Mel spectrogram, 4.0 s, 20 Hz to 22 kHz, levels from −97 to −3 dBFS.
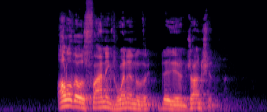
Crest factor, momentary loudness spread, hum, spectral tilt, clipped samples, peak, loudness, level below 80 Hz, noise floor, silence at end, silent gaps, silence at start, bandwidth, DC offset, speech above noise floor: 22 dB; 11 LU; none; -6 dB/octave; under 0.1%; -8 dBFS; -30 LUFS; -70 dBFS; -81 dBFS; 0.8 s; none; 0.85 s; 16.5 kHz; under 0.1%; 52 dB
